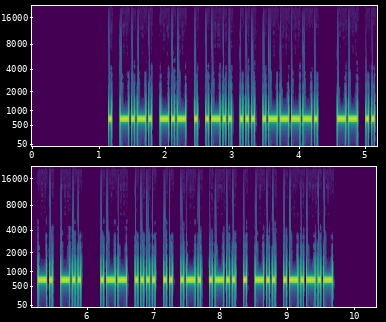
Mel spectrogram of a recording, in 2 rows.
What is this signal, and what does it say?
Morse code, heard as a keyed tone, about 28 wpm, 700 Hz. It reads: ECKELS' MIND WHIRLED.
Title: A Sound Of Thunder 28wpm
